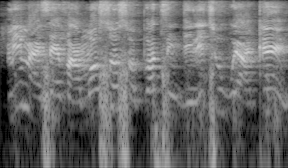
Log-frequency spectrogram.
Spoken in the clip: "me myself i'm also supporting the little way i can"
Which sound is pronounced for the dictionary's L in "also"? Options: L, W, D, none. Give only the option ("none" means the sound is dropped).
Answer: none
